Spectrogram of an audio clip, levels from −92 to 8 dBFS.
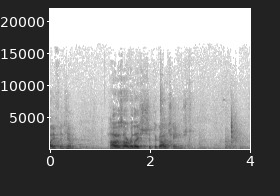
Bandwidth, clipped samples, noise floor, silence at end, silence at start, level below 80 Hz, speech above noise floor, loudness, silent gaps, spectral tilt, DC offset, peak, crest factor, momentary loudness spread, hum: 14.5 kHz; under 0.1%; -42 dBFS; 0.05 s; 0 s; -54 dBFS; 23 dB; -18 LUFS; none; -6 dB/octave; under 0.1%; -2 dBFS; 18 dB; 23 LU; none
